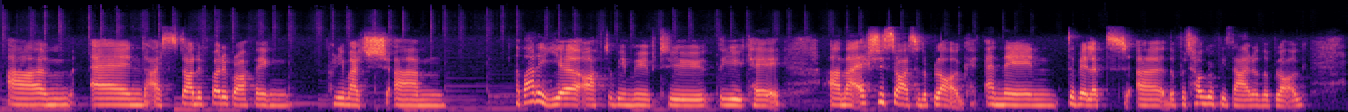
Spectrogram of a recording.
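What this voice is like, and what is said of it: South African accent. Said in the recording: “As you can tell from my accent, I am originally from South Africa.”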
